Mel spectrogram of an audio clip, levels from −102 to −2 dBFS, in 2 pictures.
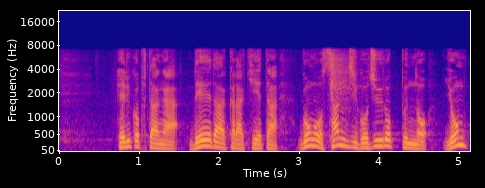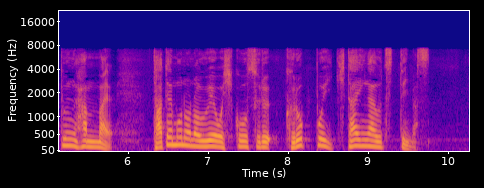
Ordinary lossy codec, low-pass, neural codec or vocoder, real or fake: none; 7.2 kHz; none; real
